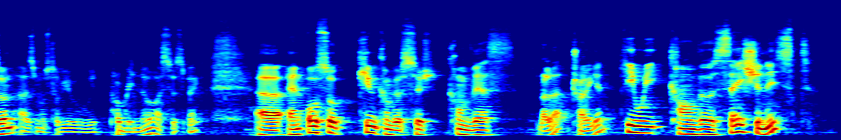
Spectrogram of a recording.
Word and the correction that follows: conservationist: Is that how you say it? – Conservationist. – I mixed it up, didn't I? – You're allowed to.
